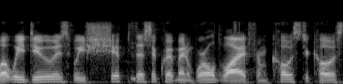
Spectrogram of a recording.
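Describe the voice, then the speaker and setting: A man with a Canadian accent talks at a fairly quick pace in a plain, everyday voice, his fairly low pitch held to fairly even intonation. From Canada. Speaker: data visualization consultant. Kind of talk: conference presentation.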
